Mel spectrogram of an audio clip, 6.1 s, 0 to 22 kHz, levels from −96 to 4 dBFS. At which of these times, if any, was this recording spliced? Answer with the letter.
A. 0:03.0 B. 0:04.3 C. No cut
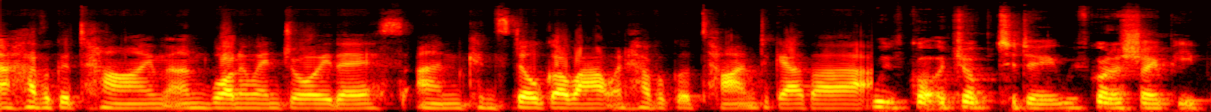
B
